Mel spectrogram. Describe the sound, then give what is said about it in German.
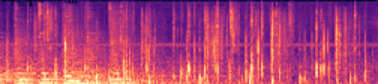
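Footsteps walking at a steady, slightly uneven pace, with sharp distinct steps, as a person walks ahead and opens the door of a plant nursery. A low droning tone sits underneath at first, then the steps carry on alone. “Lenny schritt voran und öffnete die Tür der Gärtnerei.”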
